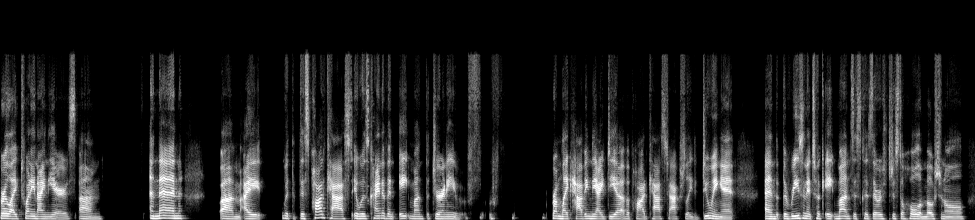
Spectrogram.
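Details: Stuttering in an adult woman who stutters, giving a conference talk.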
